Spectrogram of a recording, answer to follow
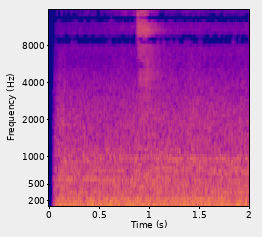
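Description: MCI J4500 motor coach's diesel engine running with a steady low rumble. There is a brief hiss about a second in.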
